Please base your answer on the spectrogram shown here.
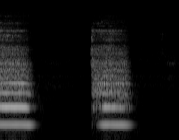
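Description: A flute sounds two short B flat notes, each tongued with a "do" syllable. Both are clean, breathy and separated by a brief silence, with nothing else heard.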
